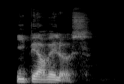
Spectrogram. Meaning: 1. hyperfast 2. hypersonic
- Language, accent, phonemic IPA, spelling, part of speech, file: French, France, /i.pɛʁ.ve.lɔs/, hypervéloce, adjective, LL-Q150 (fra)-hypervéloce.wav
